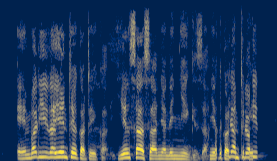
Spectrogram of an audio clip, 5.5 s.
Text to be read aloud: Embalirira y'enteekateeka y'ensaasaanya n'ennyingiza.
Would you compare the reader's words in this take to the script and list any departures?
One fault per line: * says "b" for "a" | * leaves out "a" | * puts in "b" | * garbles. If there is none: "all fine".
* garbles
